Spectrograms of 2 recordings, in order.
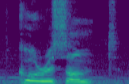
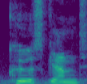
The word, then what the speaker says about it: Coruscant: All right, so we are in Coruscant, or Kurskant as the computer likes to pronounce it, or Imperial Center if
